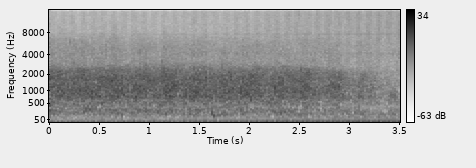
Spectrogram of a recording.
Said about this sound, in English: How about a round of applause for the council members?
